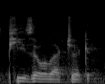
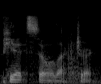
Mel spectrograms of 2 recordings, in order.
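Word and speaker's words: piezoelectric: electric well you know I've heard two different pronunciations one of them is piso electric but some scientists pronounce it Peto electric So and I've heard piso electric too but it's like my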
